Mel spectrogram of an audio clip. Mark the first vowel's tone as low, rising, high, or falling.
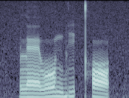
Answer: low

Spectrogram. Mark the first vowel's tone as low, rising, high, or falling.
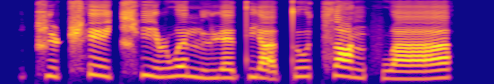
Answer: rising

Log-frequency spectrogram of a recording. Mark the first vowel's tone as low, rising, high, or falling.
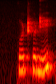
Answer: rising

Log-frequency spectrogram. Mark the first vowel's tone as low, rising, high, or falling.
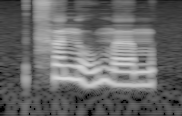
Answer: high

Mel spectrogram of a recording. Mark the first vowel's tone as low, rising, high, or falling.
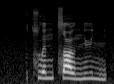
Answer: high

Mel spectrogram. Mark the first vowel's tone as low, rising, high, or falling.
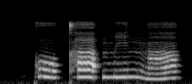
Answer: falling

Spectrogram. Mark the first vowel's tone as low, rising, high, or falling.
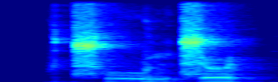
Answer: low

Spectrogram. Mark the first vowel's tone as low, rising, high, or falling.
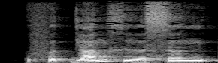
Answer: low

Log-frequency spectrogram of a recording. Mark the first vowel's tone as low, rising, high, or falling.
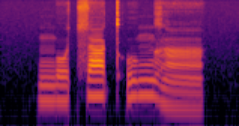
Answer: low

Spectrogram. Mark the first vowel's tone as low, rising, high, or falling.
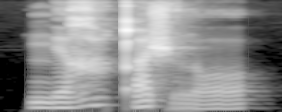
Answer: low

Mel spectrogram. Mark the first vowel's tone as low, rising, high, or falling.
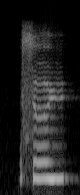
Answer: high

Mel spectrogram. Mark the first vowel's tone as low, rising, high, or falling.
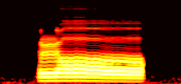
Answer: falling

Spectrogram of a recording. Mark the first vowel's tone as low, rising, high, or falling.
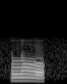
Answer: low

